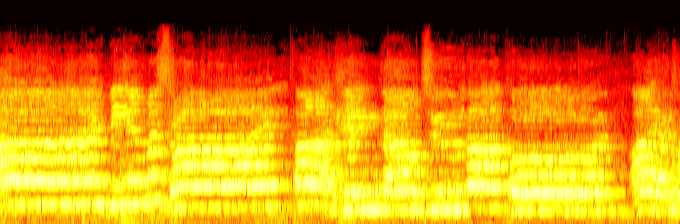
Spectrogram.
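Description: A group of voices singing long held notes in harmony, the pitch stepping to a new note every second or so, with a short break near the end.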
